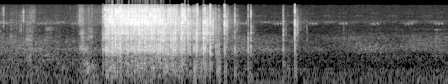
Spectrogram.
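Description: Homemade crackling ball, six jumbo crackling-ball charges wrapped together, going off: a loud, dense burst of rapid crackling about a second and a half in that lasts under two seconds, then a few scattered cracks trailing off.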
